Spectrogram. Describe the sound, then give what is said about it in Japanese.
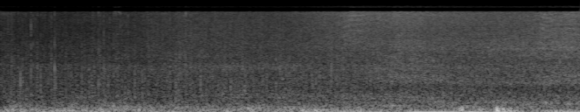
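Steady rain patters on an umbrella overhead, a dense, continuous hiss of drops that stays even throughout, with no voices. “傘の下で話すと雨の音も僕の声もみんなこの傘の柄の方に向かって集積されて、その集積された世界を僕が今こうステレオで聞いてるという感じ”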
